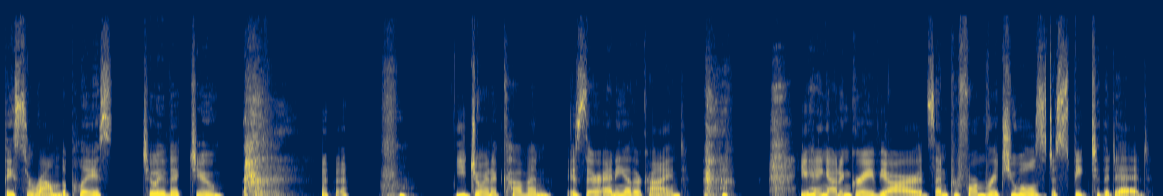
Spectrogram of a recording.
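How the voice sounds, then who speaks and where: A woman playing a sincere, gently wry young game heroine, with an American accent and an understated, conversational delivery. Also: mid-range voice, measured pace, no room sound, studio quality, lightly acted. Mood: playful. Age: young adult. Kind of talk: naturalistic video game voice acting.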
